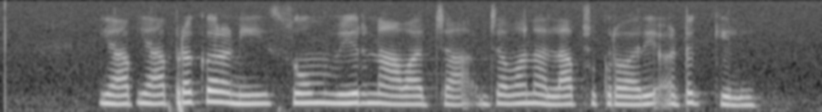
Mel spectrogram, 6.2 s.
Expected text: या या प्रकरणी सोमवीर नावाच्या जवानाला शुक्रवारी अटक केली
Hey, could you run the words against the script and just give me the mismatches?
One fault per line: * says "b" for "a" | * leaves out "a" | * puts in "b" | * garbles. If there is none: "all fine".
all fine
